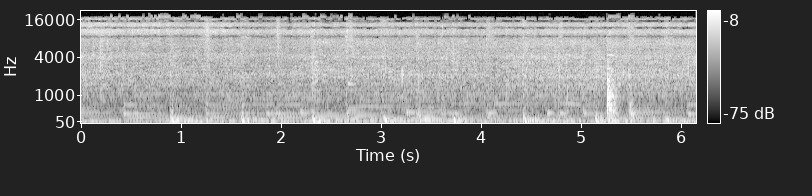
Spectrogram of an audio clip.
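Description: Okra (bhindi) frying in hot masala oil gives a steady sizzle, with repeated clinks and scrapes from stirring layered over the spattering, close up and with no talk.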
